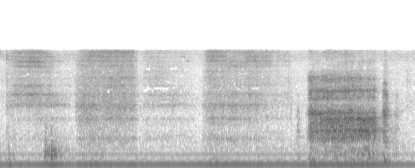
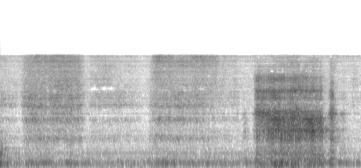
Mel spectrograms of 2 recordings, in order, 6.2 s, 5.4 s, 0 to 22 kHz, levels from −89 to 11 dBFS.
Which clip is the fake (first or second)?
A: second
